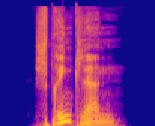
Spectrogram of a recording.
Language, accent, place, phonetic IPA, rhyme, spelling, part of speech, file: German, Germany, Berlin, [ˈʃpʁɪŋklɐn], -ɪŋklɐn, Sprinklern, noun, De-Sprinklern.ogg
- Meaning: dative plural of Sprinkler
